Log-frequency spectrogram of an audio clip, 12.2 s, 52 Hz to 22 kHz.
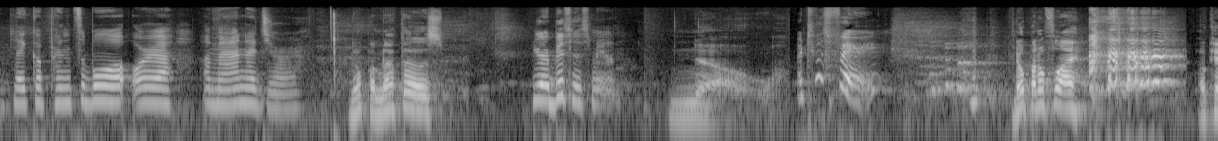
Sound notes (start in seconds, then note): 9.0 laughter; 9.0 laughs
